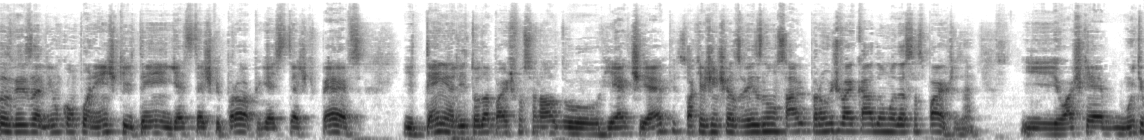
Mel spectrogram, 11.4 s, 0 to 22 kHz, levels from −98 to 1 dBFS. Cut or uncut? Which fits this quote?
uncut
